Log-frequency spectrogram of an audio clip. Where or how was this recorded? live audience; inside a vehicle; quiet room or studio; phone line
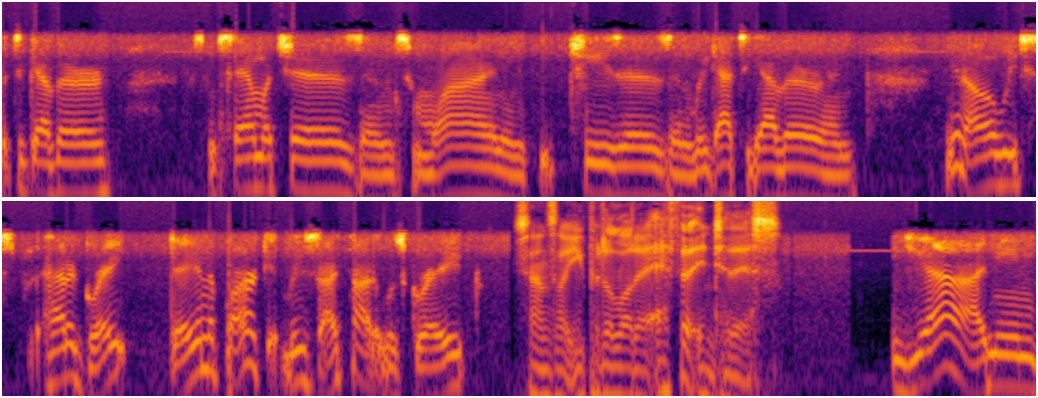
phone line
